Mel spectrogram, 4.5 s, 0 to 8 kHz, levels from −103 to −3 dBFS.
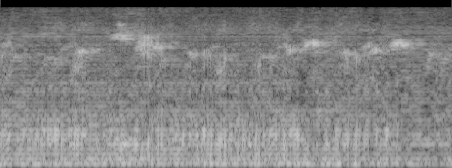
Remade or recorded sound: remade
